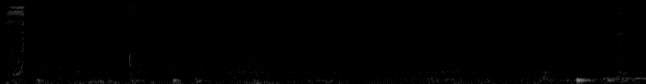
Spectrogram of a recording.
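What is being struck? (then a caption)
Woven fabric tapestry. Long painted nails and fingertips scratch and trace along the weave of a large, flat, thin pink and beige printed woven fabric tapestry with lettering. The result is a quiet, mostly low, soft rasping texture broken by brief brighter scratches, with a louder scrape near the end.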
